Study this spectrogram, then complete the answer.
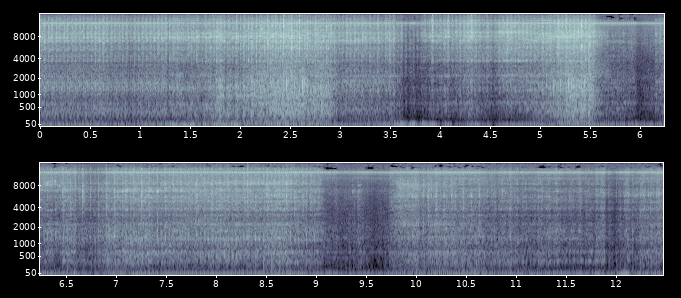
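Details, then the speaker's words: Wood lathe turning a bowl blank from a branch, cutting a recess without the tailstock: rough, uneven buzzing chatter that surges and fades because the workpiece sticks out too far; workpiece chatter from excess overhang. "You hear the extra noise, that's vibration because it's sticking out a little bit farther."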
